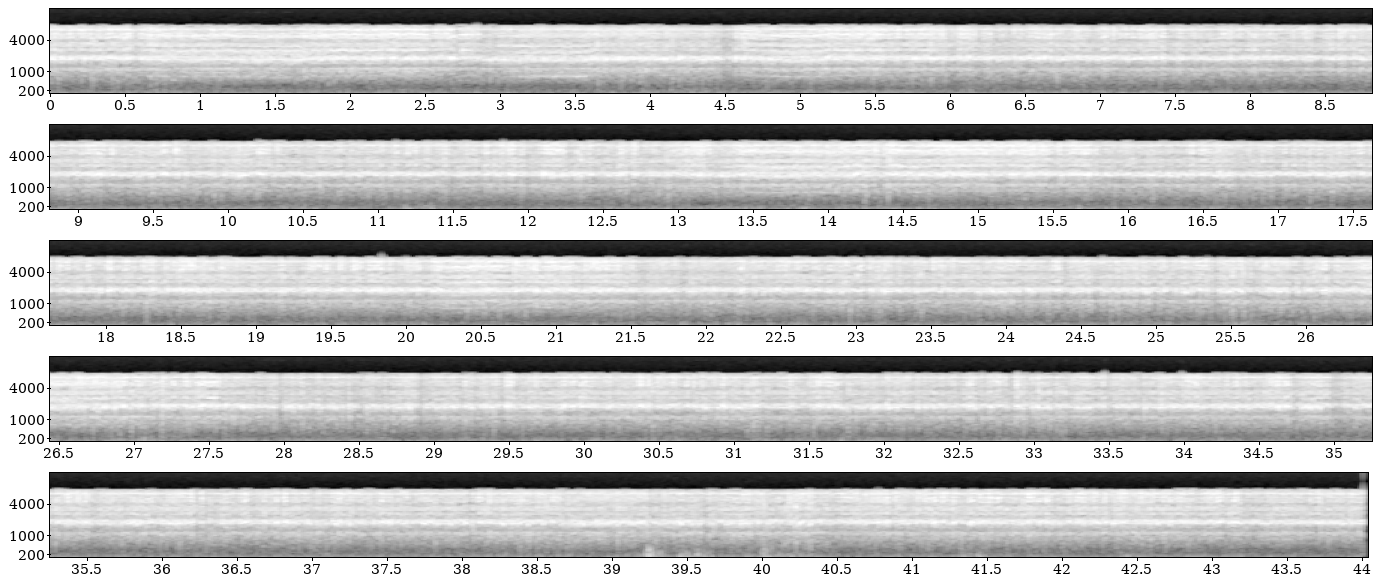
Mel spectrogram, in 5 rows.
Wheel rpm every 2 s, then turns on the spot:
230, 220, 230, 240, 230, 240, 230, 230, 230, 240, 230, 230, 230, 230, 230, 240, 230, 230, 230, 230, 230, 230.
none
